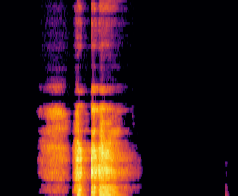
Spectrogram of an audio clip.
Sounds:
Throat clearing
